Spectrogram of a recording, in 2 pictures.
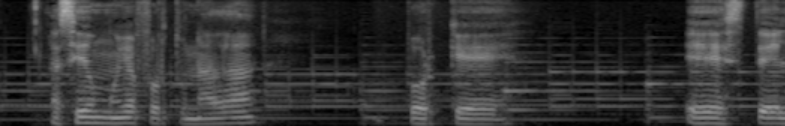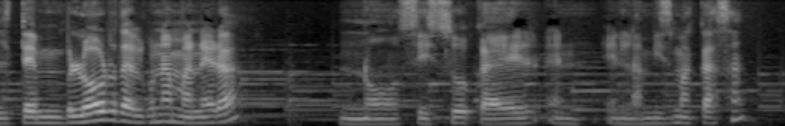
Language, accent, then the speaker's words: Spanish; Guadalajara, Jalisco, Mexico; now in Mexico City, Mexico; cómo viví la Ciudad de México desde que llegué de Guadalajara.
